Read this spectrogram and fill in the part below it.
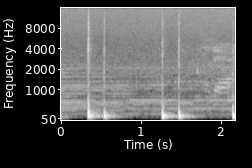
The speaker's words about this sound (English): there was a heartbeat. It was faster than that, though. That baby was alive.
